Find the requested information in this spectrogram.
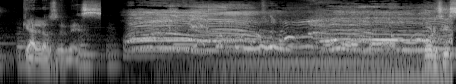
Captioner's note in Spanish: lloriqueos de muchos bebés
